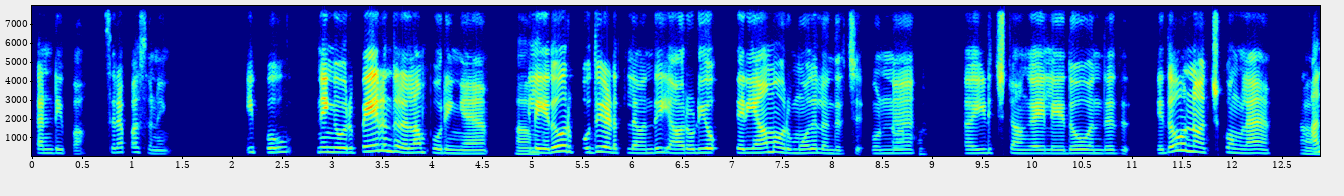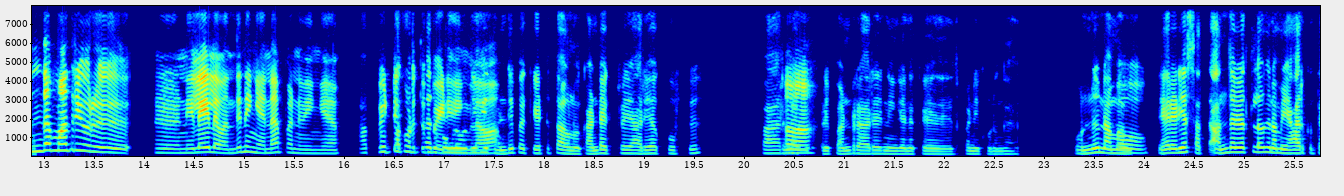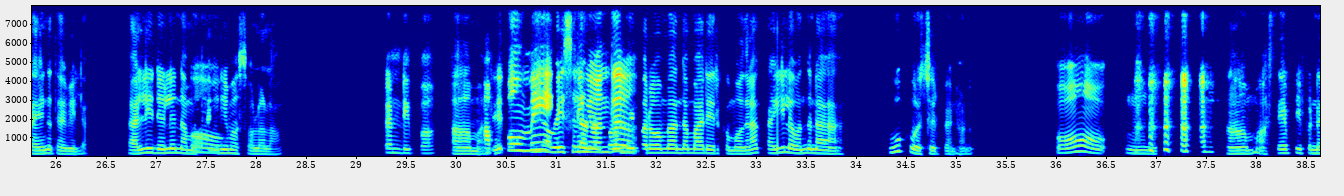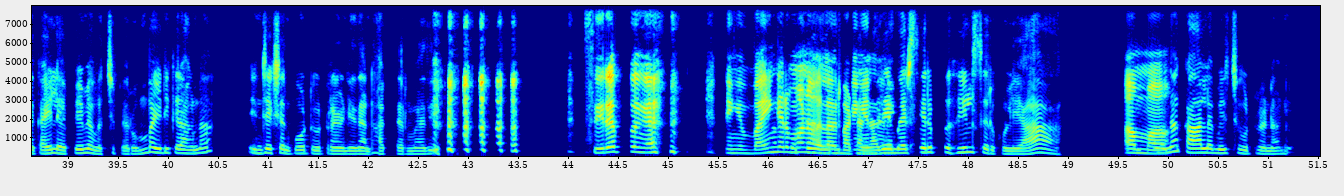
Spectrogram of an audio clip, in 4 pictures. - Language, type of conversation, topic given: Tamil, podcast, மோதல் ஏற்பட்டால் நீங்கள் முதலில் என்ன செய்கிறீர்கள்?
- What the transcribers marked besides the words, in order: other background noise; laugh; chuckle; laugh; tapping; unintelligible speech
